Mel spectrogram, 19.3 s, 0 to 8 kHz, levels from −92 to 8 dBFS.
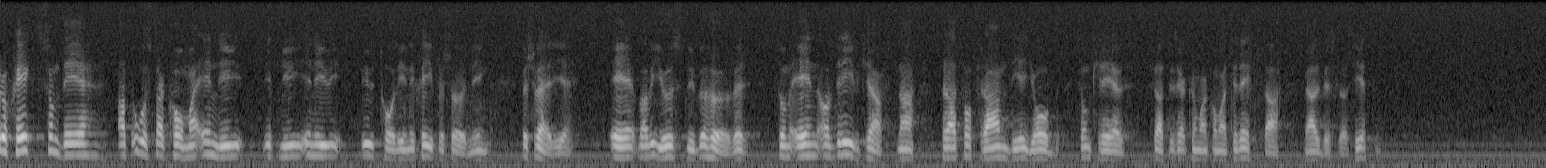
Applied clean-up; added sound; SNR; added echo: none; none; none; none.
